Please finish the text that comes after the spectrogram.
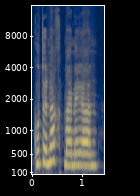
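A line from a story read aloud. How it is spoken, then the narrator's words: Loud call. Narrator (German): rief laut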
